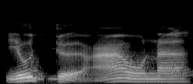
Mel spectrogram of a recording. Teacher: dal sukun bacaan kolkolah atau dibaca memantul ditampakkan pantulannya.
